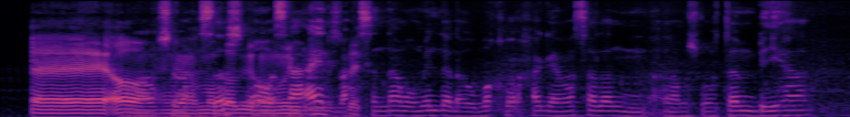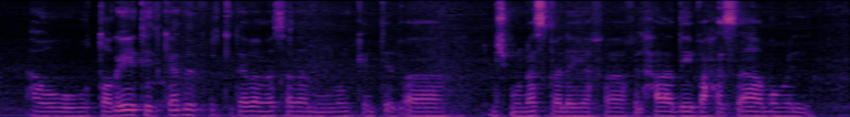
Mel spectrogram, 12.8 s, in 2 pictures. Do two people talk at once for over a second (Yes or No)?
Yes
